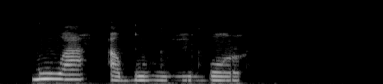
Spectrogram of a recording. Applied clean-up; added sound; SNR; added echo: neural mask model RNNoise.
